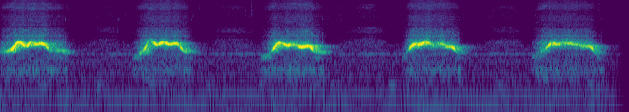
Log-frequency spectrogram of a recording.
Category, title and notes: Sound effects > Animals
TOONAnml-Blue Snowball Microphone, MCU Loon Calling, Human Imitation, Cartoon Nicholas Judy TDC
A loon calling. Human imitation. Cartoon.
imitation, call, human, Blue-Snowball, loon, cartoon, Blue-brand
